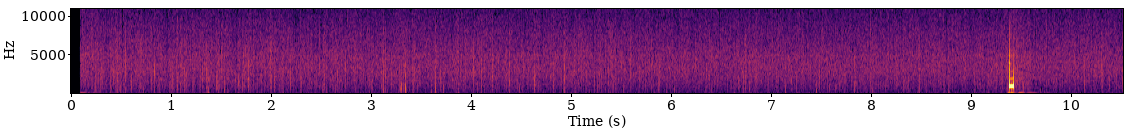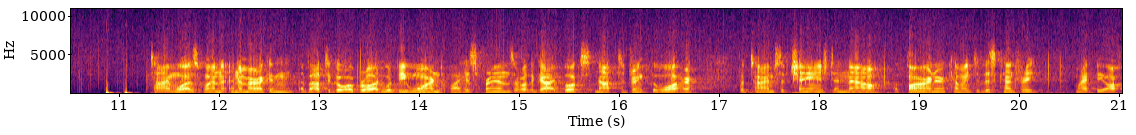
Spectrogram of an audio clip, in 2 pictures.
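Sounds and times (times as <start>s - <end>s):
film soundtrack hiss and crackle: 0.1s - 21.0s.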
